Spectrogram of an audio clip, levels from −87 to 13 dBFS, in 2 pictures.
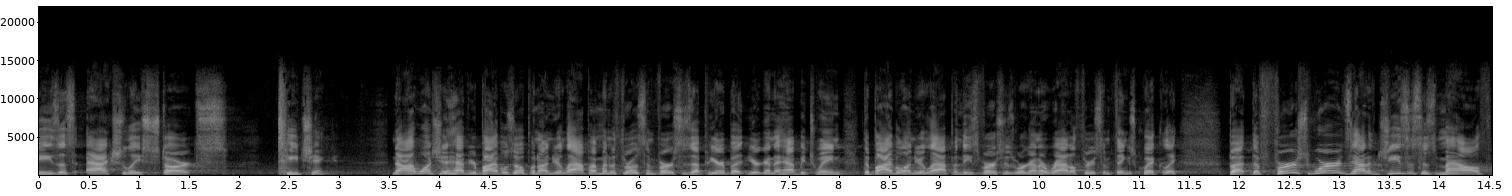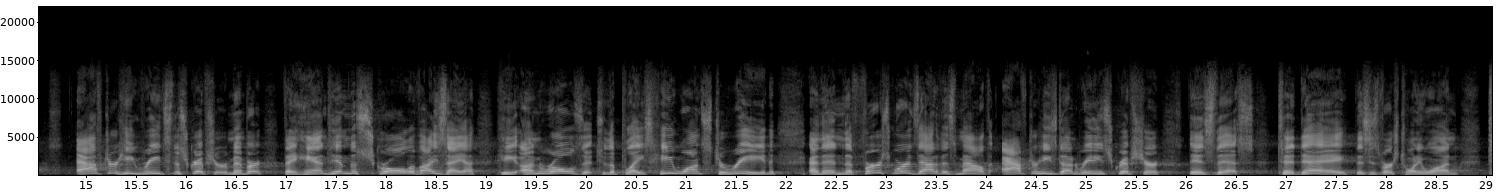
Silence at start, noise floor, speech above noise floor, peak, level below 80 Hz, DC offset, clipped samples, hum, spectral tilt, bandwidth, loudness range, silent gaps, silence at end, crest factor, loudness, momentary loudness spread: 0 s; -55 dBFS; 30 dB; -6 dBFS; -82 dBFS; under 0.1%; under 0.1%; none; -3.5 dB/octave; 15 kHz; 2 LU; none; 0 s; 20 dB; -25 LUFS; 6 LU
